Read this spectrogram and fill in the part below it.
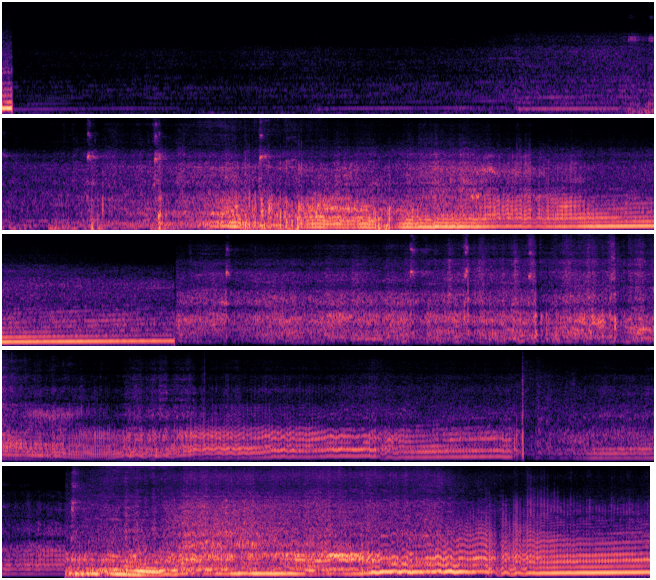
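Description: A rally car engine roars and revs hard as the car speeds past.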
